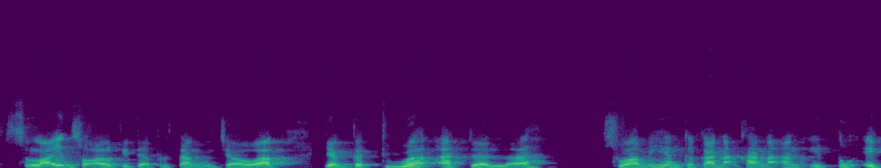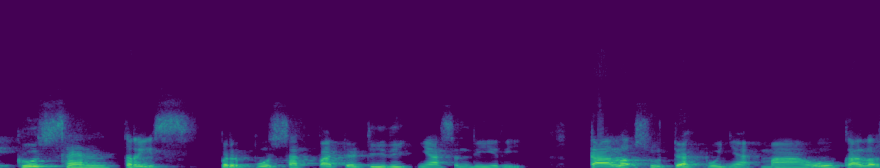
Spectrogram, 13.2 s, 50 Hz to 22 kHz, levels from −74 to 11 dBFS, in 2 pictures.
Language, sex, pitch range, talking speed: Malay, male, 125-195 Hz, 100 wpm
